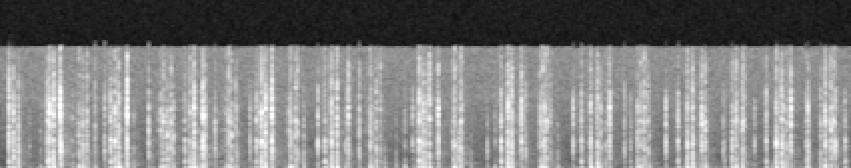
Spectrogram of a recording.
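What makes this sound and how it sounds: Long nails rapidly tap and scratch the flat face of a medium-size printed cardboard product box, likely filled. The result is a dense, steady stream of dry, soft, hollow taps with a low body and short scratchy strokes, each one dying away almost instantly.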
